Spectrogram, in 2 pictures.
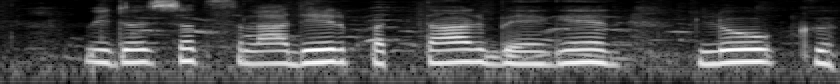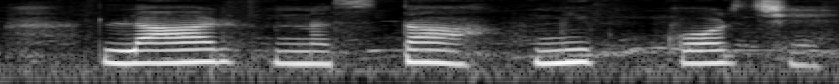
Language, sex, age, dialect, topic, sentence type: Magahi, male, 31-35, Northeastern/Surjapuri, agriculture, statement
